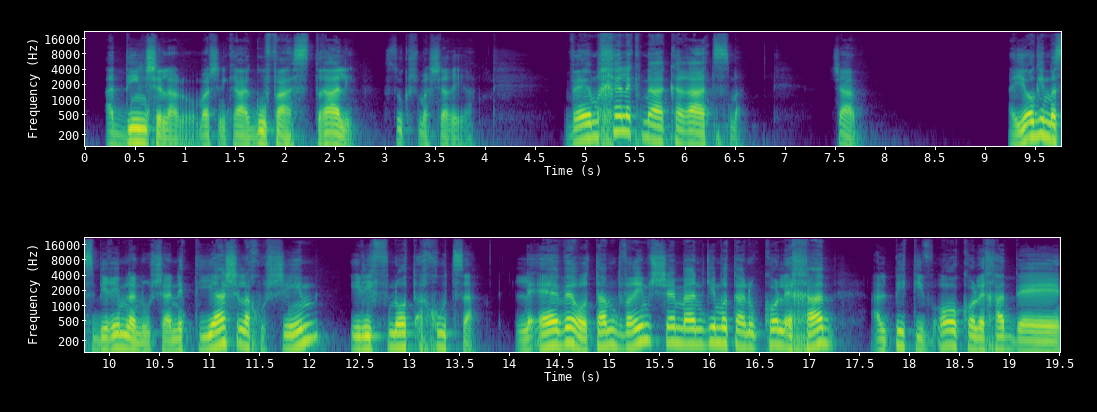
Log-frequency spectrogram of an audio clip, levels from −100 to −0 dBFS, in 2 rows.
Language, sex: Hebrew, male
